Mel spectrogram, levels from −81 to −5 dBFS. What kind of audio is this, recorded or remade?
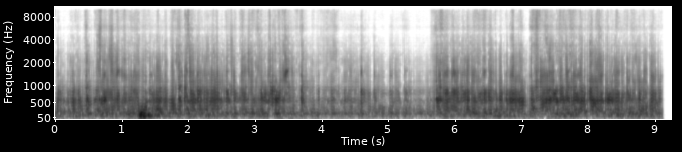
remade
